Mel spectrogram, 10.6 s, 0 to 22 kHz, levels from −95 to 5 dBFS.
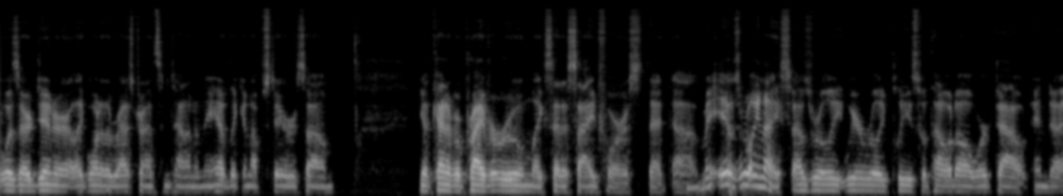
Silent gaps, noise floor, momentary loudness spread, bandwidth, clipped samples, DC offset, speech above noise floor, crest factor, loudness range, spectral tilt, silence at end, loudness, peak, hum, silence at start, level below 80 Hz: none; -77 dBFS; 14 LU; 18 kHz; under 0.1%; under 0.1%; 39 dB; 22 dB; 7 LU; -5.5 dB/octave; 0 s; -39 LUFS; -18 dBFS; none; 0 s; -78 dBFS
